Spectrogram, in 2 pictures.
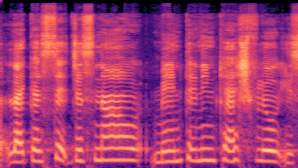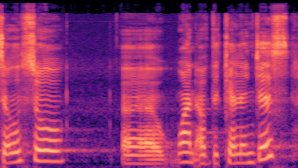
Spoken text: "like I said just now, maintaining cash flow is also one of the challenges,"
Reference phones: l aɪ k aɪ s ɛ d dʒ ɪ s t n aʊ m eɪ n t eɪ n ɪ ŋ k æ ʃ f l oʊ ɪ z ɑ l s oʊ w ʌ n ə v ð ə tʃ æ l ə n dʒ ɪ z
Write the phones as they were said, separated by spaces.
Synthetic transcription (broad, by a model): l aɪ k aɪ s ɛ d dʒ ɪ s n aʊ m eɪ n t eɪ n ɪ ŋ k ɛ ʃ f l oʊ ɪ s ɑ l s oʊ w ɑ n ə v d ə tʃ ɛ l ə n dʒ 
